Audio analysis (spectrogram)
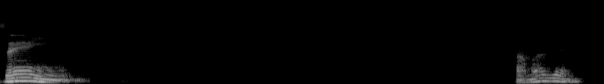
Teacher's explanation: no final de uma sílaba, a vogal ao lado da consoante M ou N torna-se um ditongo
